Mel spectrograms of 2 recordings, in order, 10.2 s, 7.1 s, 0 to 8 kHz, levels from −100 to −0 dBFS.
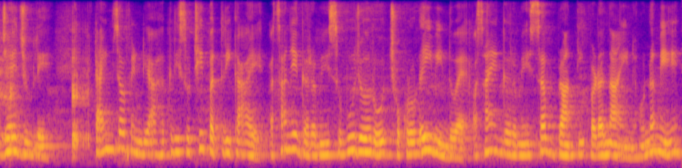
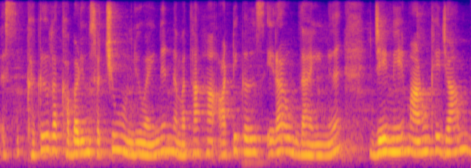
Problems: constant background noise, echo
